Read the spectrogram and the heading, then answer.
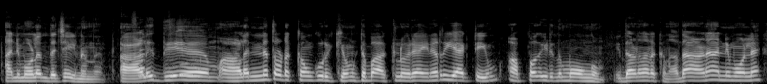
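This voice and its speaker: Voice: mid-range voice, a little fast, hardly any pauses, darkish tone, muffled recording. Podcast co-host, plain mid-range voice, blunt and opinionated. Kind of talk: casual chat about a reality show.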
